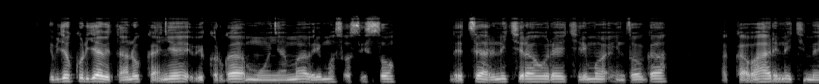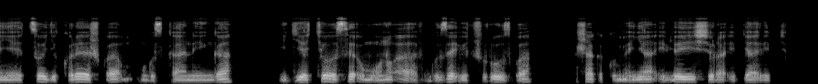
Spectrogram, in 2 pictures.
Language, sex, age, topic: Kinyarwanda, male, 25-35, finance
